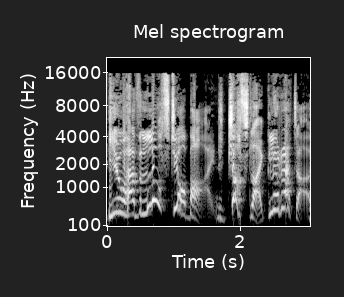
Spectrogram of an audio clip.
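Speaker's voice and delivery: high, drawn-out haughty put-down; lofty grande dame; supercilious. A narrator's reading. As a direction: look down your nose at her. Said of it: "she declared superciliously".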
